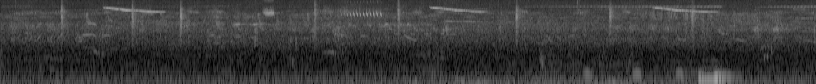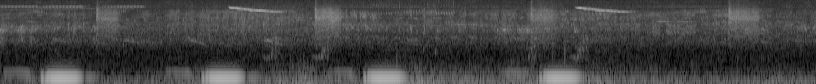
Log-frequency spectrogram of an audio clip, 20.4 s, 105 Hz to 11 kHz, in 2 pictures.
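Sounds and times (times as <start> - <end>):
Eurasian bittern booming with soft grunts and deep hollow booms: 10.5 - 20.3.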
